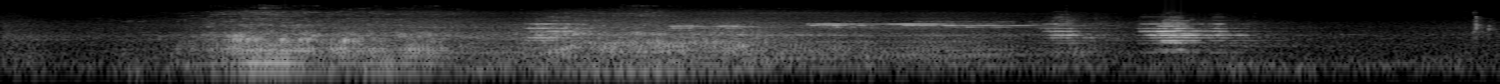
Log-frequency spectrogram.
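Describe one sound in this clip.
A motorbike engine rumbles as it rides past close by.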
